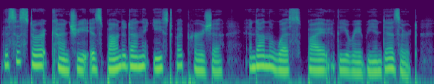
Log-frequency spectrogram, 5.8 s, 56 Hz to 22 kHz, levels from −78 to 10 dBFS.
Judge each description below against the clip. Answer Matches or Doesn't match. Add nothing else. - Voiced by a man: Doesn't match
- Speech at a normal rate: Matches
